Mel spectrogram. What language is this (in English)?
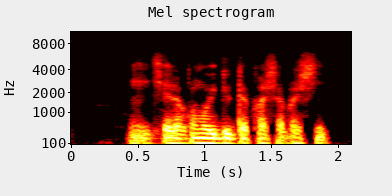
Bangla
